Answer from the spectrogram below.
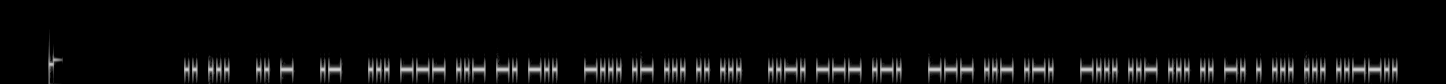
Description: Morse code, heard as a keyed tone, about 30 wpm, 700 Hz. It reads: IS IT A SOUND BASIS FOR OUR BUSINESS?
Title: Sentences from Top 1000 Words - Review Part 5 - 30wpm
